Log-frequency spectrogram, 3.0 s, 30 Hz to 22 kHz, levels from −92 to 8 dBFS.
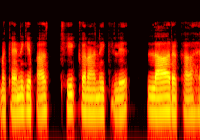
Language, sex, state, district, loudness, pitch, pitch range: Hindi, male, Delhi, New Delhi, -21 LUFS, 115 Hz, 110-120 Hz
